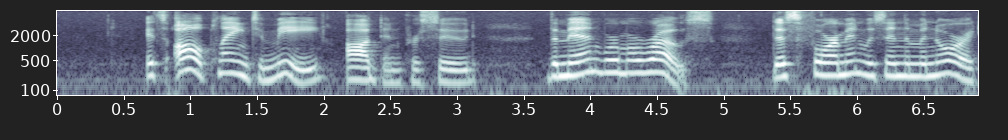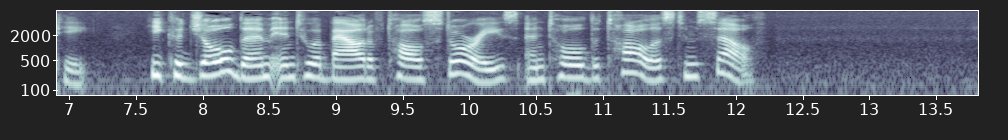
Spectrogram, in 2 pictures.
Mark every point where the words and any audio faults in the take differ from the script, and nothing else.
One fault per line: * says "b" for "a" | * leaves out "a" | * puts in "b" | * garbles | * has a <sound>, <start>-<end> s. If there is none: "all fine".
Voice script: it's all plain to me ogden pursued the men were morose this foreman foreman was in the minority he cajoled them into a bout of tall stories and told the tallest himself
* leaves out "foreman"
